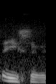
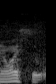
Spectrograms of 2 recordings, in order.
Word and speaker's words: Isu: his axe instead oh it's pronounced isu is it i would say iso always happen okay is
